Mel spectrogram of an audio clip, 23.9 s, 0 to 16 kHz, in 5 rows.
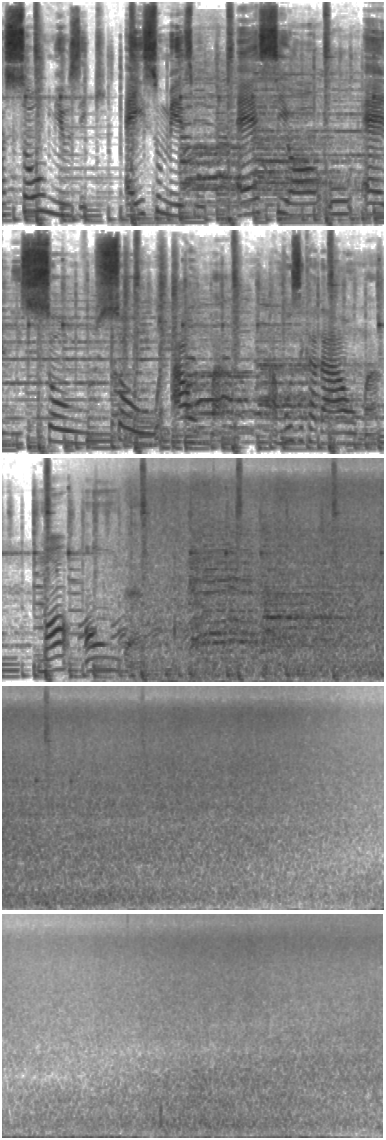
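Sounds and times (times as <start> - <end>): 
speech: 0.0 - 11.5
ocean waves breaking on a beach: 10.4 - 23.8.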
